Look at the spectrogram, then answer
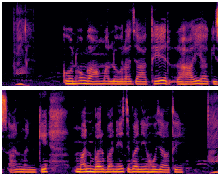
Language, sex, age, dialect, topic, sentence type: Chhattisgarhi, female, 18-24, Eastern, banking, statement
